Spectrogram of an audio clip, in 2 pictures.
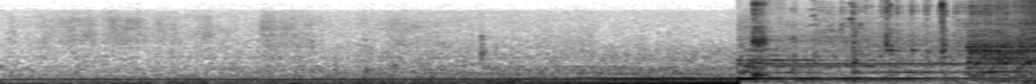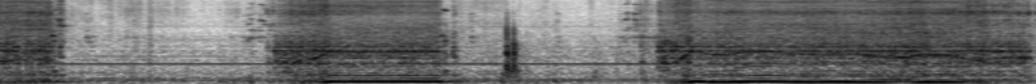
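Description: Industrial lockstitch sewing machine: a steady low hum, then, after an abrupt change about four seconds in, three short runs of stitching. The last run, near the end, is the longest.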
